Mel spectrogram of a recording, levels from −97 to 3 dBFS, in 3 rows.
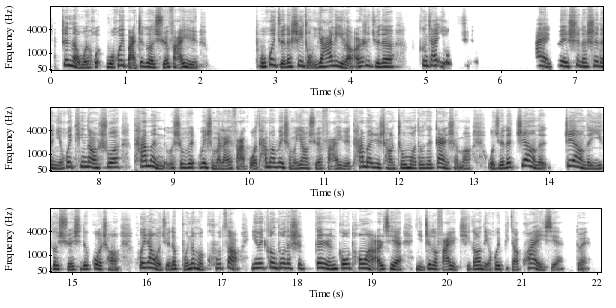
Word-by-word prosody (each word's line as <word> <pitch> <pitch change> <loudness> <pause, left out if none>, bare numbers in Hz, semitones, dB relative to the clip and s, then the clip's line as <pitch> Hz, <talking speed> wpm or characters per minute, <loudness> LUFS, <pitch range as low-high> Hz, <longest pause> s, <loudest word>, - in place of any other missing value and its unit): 真 300 -1 +3
的， 245 - +5
我 165 +1 +1
会 175 - -4
我 195 -1 +3
会 295 - -1
把 - - +2
这 235 - -1
个 200 -4 +5
学 190 +2 +3
法 210 -1 0
语 180 -6 +3 0.7
不 215 -5 +4
会 320 - 0
觉 200 - +3
得 220 - +3
是 230 +6 +2
一 - - +3
种 240 - -3
压 230 +3 +4
力 260 -6 +3
了， 180 - +1
而 220 - 0
是 275 +2 -3
觉 225 -3 +2
得 215 0 +4 0.3
更 280 - -1
加 290 +1 +1
有 430 +7 -3
趣。 - - -20 0.8
哎， 260 -4 0
对， 255 -4 +3
是 255 +6 -1
的 225 -2 +3
是 265 +4 0
的， 220 - +3
你 180 -3 -2
会 270 +9 -1
听 275 +2 -2
到 240 -4 +4
说 250 +4 0 0.2
他 295 +1 0
们 255 - +2
为 210 - -3
是 220 +1 -1
为 225 +1 +2
为 240 0 +4
什 210 -4 0
么 170 - -3
来 165 +2 -2
法 145 -7 -3
国？ 160 - -3
他 255 - -4
们 255 -1 0
为 250 - +1
什 210 -6 -5
么 165 - -5
要 195 0 -1
学 175 -1 -4
法 170 -2 -7
语？ 165 -4 -5
他 275 +11 -5
们 265 -3 +1
日 - - +2
常 180 -4 -4
周 205 +3 +2
末 205 -1 +7
都 195 +1 -2
在 200 - +1
干 220 -3 +1
什 210 +5 -7
么？ 170 -5 -6 0.2
我 - - 0
觉 185 0 0
得 245 - +4
这 335 +8 -1
样 310 -9 +3
的 175 - -3 0.2
这 325 - -1
样 265 -8 +3
的 175 - -3
一 165 +2 -5
个 205 +1 +3
学 180 -5 -2
习 180 - -5
的 200 0 +2
过 220 0 +3
程， 195 +3 -5 0.2
会 275 - 0
让 275 -3 +2
我 - - +1
觉 185 - -6
得 210 - +2
不 205 -3 -5
那 240 - +5
么 225 - +3
枯 240 +7 -7
燥， 240 -2 -1
因 250 +2 +1
为 265 - 0
更 270 +1 0
多 260 +1 0
的 255 - 0
是 235 -2 -2
跟 275 +3 +3
人 215 -2 +5
沟 240 +2 +4
通 250 +2 0
啊， 215 - +1
而 185 - +1
且 205 -5 +2 0.2
你 185 -6 -4
这 225 - +1
个 200 - +1
法 190 - -2
语 190 - 0
提 175 +3 -11
高 200 +1 +1
得 200 - +1
也 - - -5
会 200 - +1
比 220 +2 -16
较 160 -5 -4
快 255 +1 -2
一 160 - -6
些， 155 +6 -4
对。 - - -8
215 Hz, 345 characters per minute, -20 LUFS, 190-250 Hz, 0.8 s, 末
